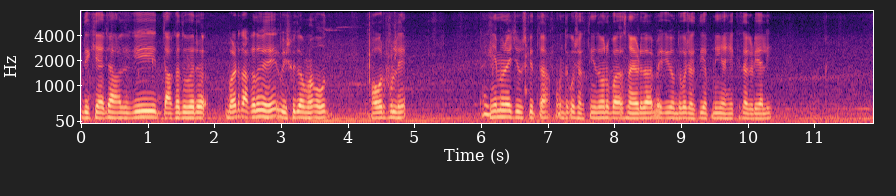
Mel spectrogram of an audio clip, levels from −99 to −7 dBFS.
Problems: none marked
